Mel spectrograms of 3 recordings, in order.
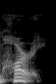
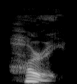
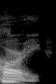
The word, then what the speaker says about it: Hari: me many times that the pronunciation of his first name is a struggle for him because white people call him Hari yeah and the actual pronun he said sat and said hurry it's aw hurry and I'm like but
